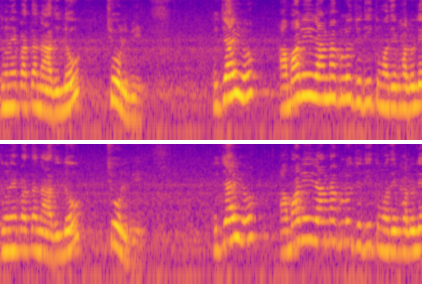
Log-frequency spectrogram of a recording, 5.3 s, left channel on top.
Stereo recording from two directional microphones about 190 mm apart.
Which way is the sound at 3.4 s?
35° left (ahead or behind).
